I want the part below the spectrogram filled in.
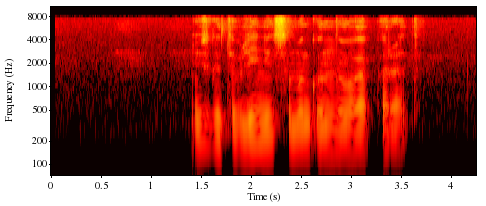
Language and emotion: Russian, neutral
